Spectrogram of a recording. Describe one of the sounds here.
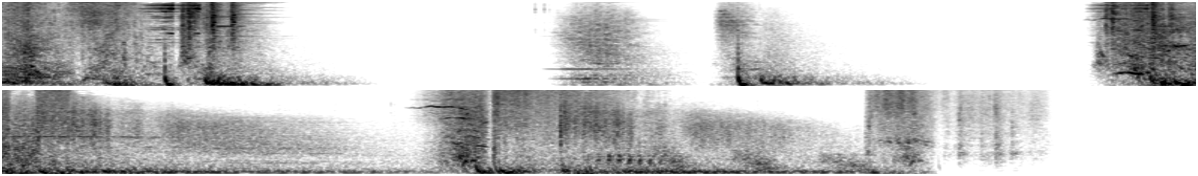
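Bright game reward chimes and whooshes play in bursts.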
